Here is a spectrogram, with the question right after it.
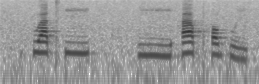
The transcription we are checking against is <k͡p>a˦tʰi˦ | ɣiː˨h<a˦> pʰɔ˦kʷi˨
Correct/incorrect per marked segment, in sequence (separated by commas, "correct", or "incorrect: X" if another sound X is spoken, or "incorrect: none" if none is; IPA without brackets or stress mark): incorrect: kʷ, correct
